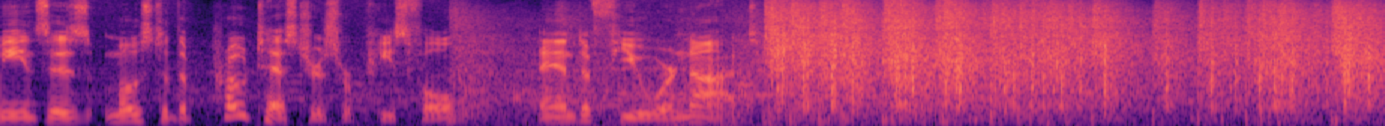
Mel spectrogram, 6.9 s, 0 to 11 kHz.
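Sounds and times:
speech: 0.0s - 4.0s
fireworks exploding at the federal courthouse in Portland: 2.2s - 6.9s.

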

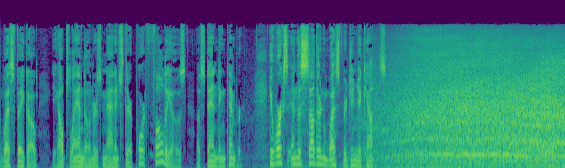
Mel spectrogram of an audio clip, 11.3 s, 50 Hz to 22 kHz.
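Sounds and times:
speech: 0.0s - 7.9s
engine drone inside a moving truck: 5.2s - 11.3s
faint whine inside a moving truck: 5.2s - 11.3s
road rumble from inside a moving truck: 5.2s - 11.3s.

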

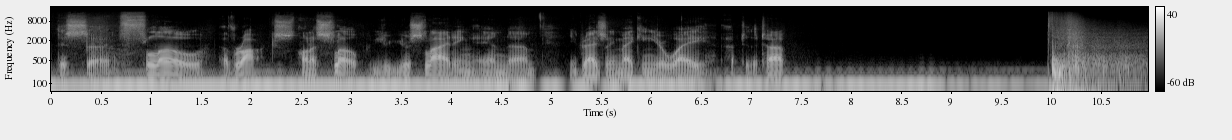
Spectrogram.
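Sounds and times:
low hum: 0.0s - 10.9s
speech: 0.1s - 7.5s
single gunshot fired from across a canyon near an old mine: 10.0s - 10.9s.

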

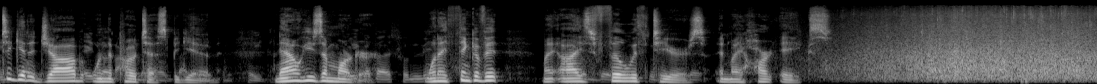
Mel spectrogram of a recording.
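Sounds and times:
speech: 0.0s - 8.5s
heavy monsoon rain pouring down: 8.0s - 10.9s.

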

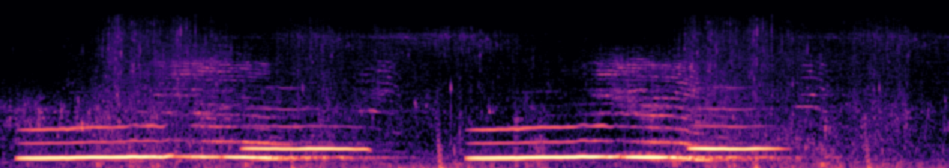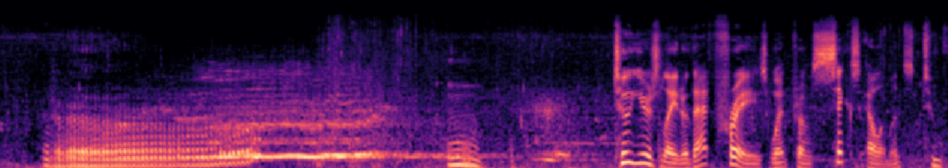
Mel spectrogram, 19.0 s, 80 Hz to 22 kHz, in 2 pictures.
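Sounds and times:
real whale call with a deep gliding moan: 0.0s - 8.9s, 9.9s - 15.7s
woman singing an imitation of whale song: 0.2s - 4.0s, 4.7s - 8.0s, 10.0s - 14.4s
speech: 15.7s - 18.9s.

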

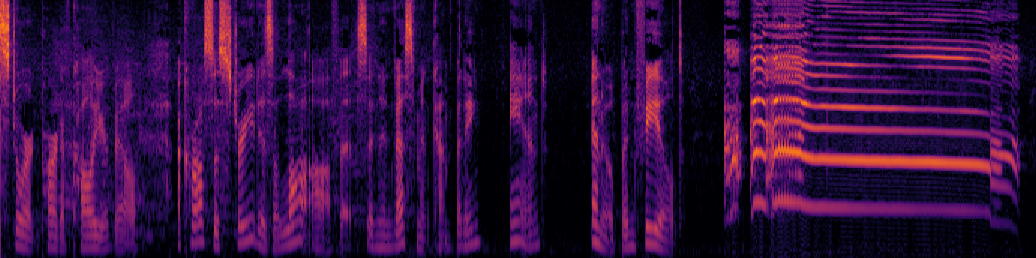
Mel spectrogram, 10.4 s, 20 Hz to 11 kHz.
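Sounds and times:
speech: 0.1s - 7.5s
rooster crowing: 7.2s - 10.3s.

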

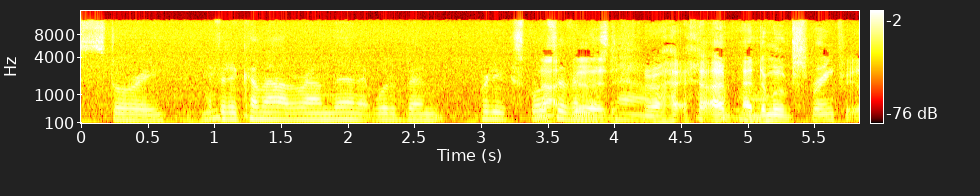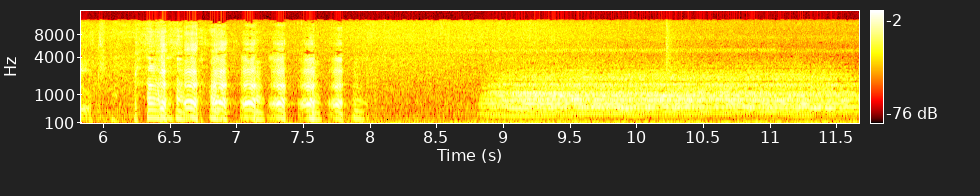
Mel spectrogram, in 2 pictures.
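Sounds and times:
speech: 0.2s - 8.1s
laughter: 3.8s - 5.3s, 6.0s - 8.0s
train rumbling past: 6.8s - 11.6s
sustained multi-tone train horn blast: 8.8s - 11.6s.

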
